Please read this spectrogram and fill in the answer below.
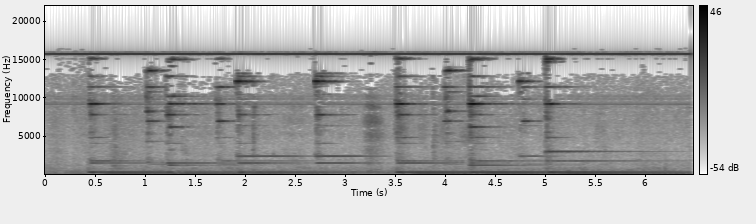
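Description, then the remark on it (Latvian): A theatre's third-call bell for the actors, before a performance in the large hall, rings in a steady, sustained electric ring, briefly pausing and starting again, fairly loud over a faint, busy background of clicks and room noise. “Lielajā zālē izrāde Sfinksa aktieriem trešais zvans, aktieriem trešais zvans un tas skan.”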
